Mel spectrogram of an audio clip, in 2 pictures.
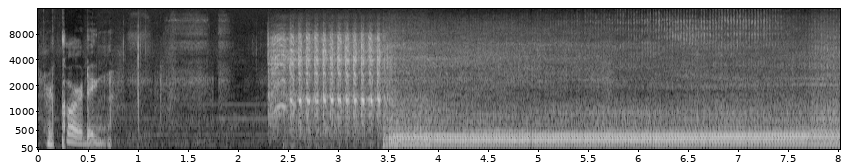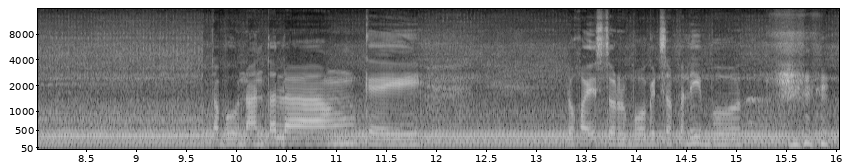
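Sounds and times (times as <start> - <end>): motorcycle engine idling: 0.0 - 16.0
electric starter cranking: 2.1 - 4.4.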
